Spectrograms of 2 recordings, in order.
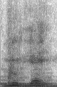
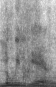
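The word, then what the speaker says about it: Lhuillier: English speakers commonly pronounce it as Lulier. But for Filipinos, mas madaling ibigkas ang Luilier. Pwede rin gamitin ang initials na ML, which stands for M. Lulier. Pero kahit anong pronunciation pa man yan, lahat pwede.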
